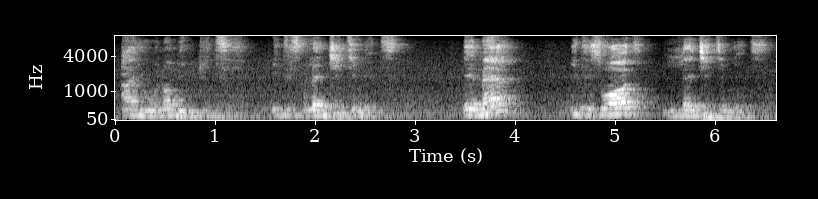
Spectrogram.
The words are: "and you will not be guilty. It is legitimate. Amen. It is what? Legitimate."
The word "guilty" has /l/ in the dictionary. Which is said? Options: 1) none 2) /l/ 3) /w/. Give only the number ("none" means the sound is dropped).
1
